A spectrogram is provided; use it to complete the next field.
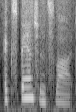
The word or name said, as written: expansion slot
